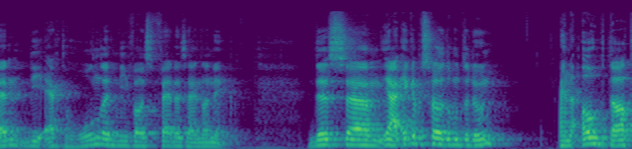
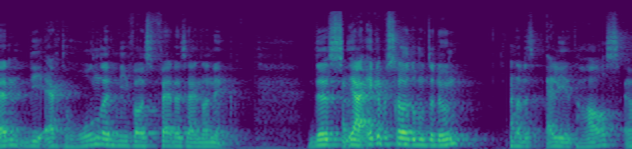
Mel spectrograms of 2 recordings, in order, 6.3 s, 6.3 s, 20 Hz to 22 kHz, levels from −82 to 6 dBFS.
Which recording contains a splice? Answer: second; 2 cuts; at 3.4 s, 5.1 s

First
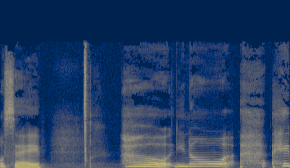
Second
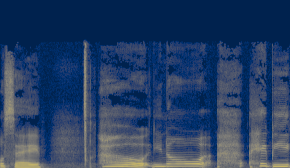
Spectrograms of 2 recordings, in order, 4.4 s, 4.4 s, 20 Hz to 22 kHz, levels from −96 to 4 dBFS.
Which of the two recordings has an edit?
second; 1 cut; at 1.4 s

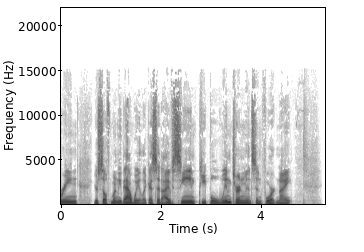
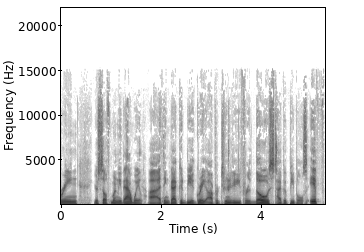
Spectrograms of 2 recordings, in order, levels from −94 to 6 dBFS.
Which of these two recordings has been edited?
second; 1 cut; at 1.6 s

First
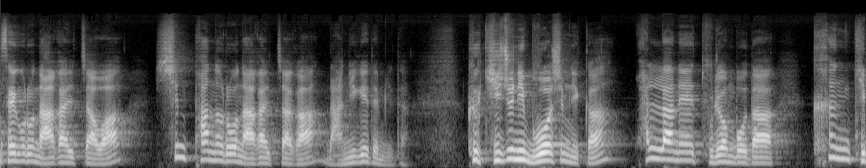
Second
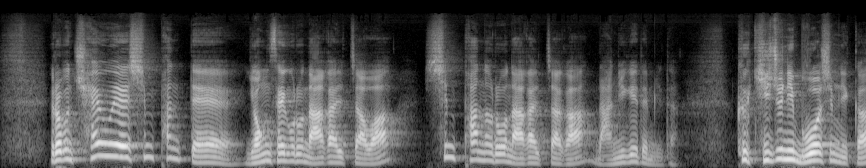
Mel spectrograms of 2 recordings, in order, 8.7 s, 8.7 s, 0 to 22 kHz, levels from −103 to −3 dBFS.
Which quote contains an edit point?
first; 1 cut; at 6.3 s

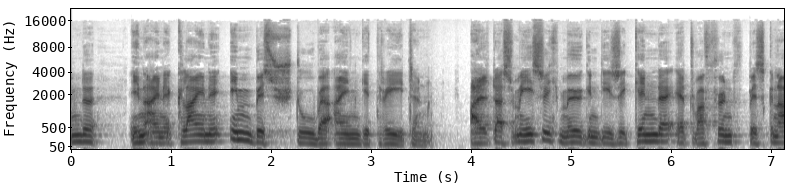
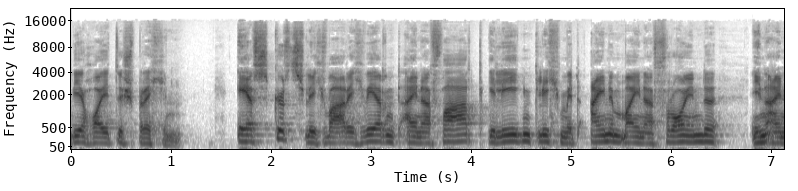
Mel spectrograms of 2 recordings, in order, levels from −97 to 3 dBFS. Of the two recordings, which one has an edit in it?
first; 1 cut; at 3.9 s

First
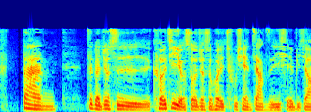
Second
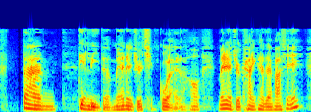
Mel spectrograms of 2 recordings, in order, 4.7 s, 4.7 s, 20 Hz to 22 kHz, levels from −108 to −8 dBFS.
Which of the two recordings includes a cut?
second; 1 cut; at 1.1 s

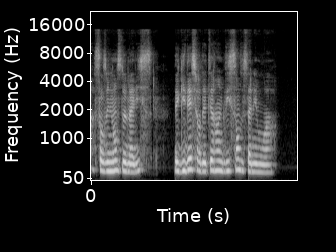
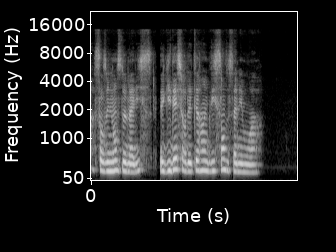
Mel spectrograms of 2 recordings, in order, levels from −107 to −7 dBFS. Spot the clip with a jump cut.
second; 1 cut; at 1.3 s

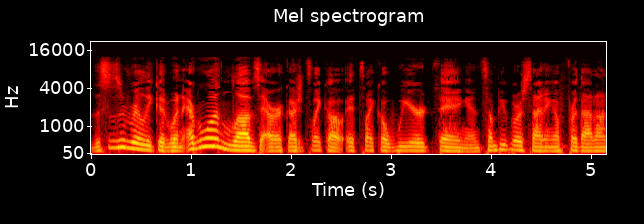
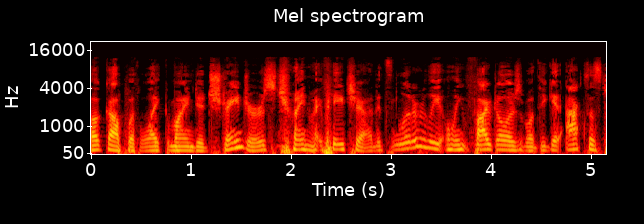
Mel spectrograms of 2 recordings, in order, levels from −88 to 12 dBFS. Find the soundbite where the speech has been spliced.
first; 1 cut; at 2.1 s

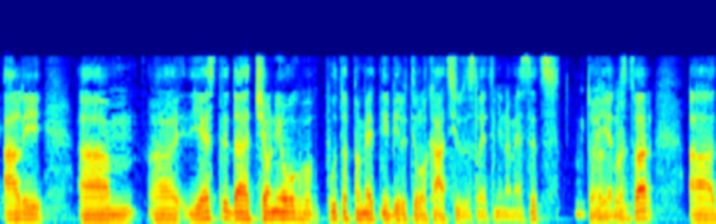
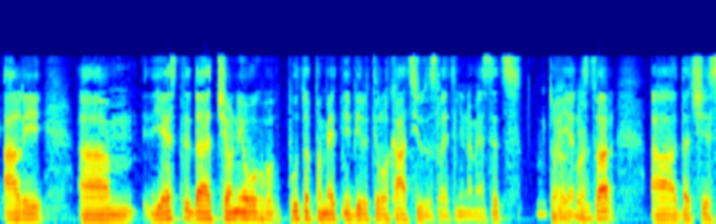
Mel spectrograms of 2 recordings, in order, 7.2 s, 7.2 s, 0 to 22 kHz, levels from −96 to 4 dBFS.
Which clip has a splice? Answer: second; 1 cut; at 1.4 s

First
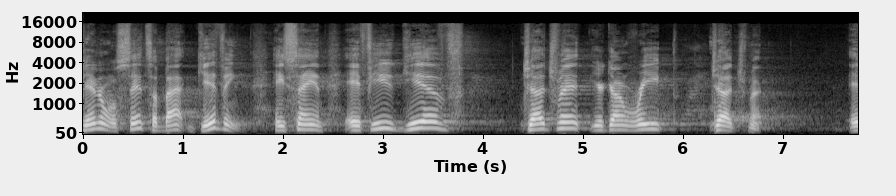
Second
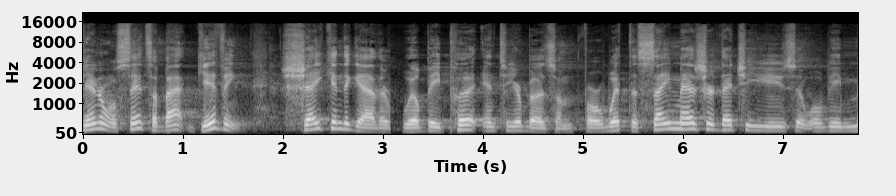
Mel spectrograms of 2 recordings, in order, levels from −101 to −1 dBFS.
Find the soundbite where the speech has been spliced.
second; 2 cuts; at 1.9 s, 3.1 s

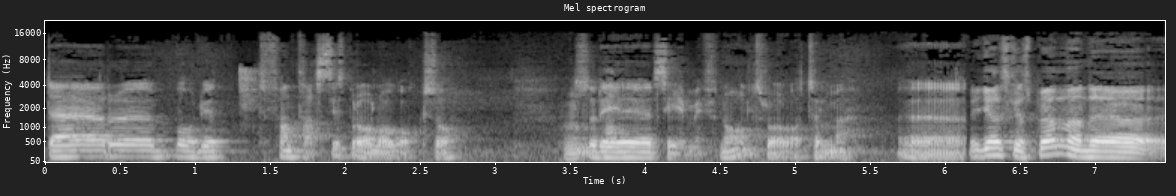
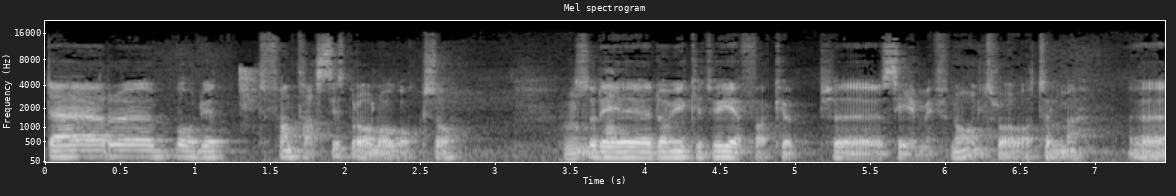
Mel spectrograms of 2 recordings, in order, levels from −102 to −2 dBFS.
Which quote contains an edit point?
first; 2 cuts; at 4.1 s, 6.1 s

